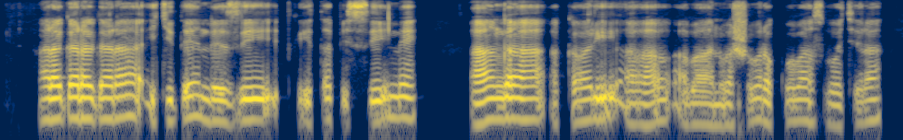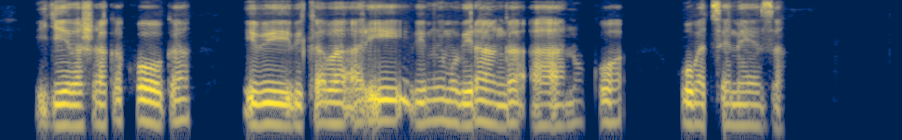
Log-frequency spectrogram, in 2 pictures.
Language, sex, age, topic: Kinyarwanda, female, 25-35, finance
